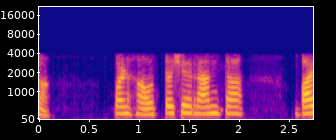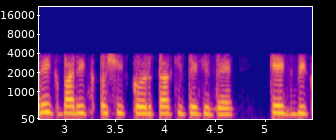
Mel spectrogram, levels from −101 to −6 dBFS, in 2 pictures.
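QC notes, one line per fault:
throughout: G.723.1 codec. The speech is dull and hoarse, with nothing above about 3.8 kHz and consonants smeared together. That heavy damage fits this low-rate telephony codec at roughly 6 kbit/s, working in coarse 30 ms frames with a slowly updated voice model.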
